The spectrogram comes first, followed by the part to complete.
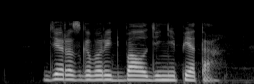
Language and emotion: Russian, neutral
